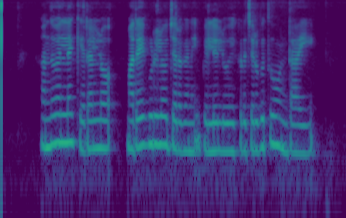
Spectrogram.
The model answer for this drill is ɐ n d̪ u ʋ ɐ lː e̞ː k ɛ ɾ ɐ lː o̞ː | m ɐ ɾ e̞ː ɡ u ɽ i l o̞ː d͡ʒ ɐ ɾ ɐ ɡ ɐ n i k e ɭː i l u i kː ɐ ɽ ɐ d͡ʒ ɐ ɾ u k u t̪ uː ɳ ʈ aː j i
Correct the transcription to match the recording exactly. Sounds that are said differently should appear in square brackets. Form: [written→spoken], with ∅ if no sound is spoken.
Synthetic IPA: ɐ n d̪ u ʋ ɐ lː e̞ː k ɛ ɾ ɐ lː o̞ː | m ɐ ɾ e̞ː ɡ u ɽ i l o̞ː d͡ʒ ɐ ɾ ɐ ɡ ɐ n i [k→p] e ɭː i l u i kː ɐ ɽ ɐ d͡ʒ ɐ ɾ u [k→ɡ] u t̪ uː ɳ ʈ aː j i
